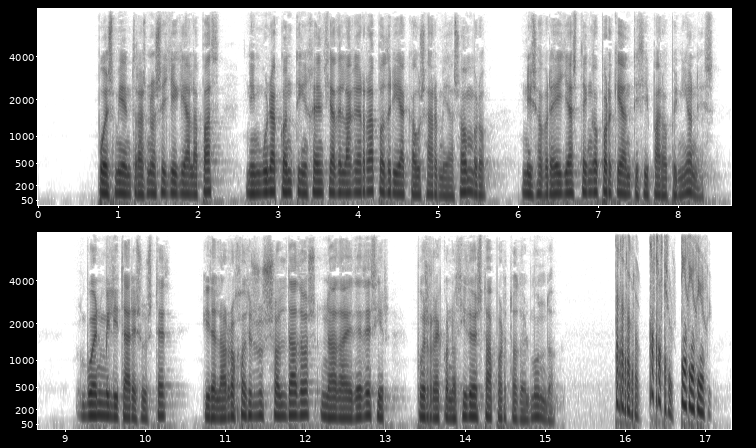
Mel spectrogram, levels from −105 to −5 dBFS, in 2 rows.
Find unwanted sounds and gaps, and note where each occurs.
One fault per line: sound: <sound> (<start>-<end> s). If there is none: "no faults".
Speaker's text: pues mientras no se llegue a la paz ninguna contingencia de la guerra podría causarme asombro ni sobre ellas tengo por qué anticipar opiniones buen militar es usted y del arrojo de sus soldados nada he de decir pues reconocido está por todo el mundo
sound: chirp (15.9-17.1 s)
